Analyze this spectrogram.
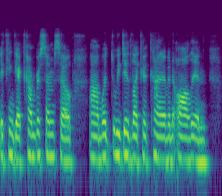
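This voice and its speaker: A woman with an American accent speaks in a normal speaking voice, pitched fairly low, at a moderate pace. The background is quiet. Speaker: state purchasing contracts presenter. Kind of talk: online meeting presentation.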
